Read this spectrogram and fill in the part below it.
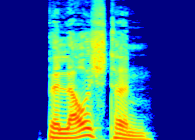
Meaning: inflection of belauschen: 1. first/third-person plural preterite 2. first/third-person plural subjunctive II
- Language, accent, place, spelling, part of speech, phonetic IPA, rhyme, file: German, Germany, Berlin, belauschten, adjective / verb, [bəˈlaʊ̯ʃtn̩], -aʊ̯ʃtn̩, De-belauschten.ogg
